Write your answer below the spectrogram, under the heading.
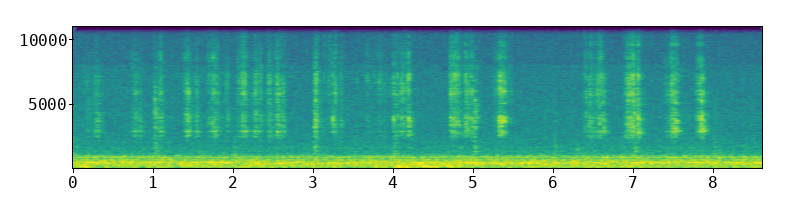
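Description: Dubl Duck Goldedge straight razor scraping through lathered stubble on the neck: a series of short, faint, raspy strokes, about a dozen of them.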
